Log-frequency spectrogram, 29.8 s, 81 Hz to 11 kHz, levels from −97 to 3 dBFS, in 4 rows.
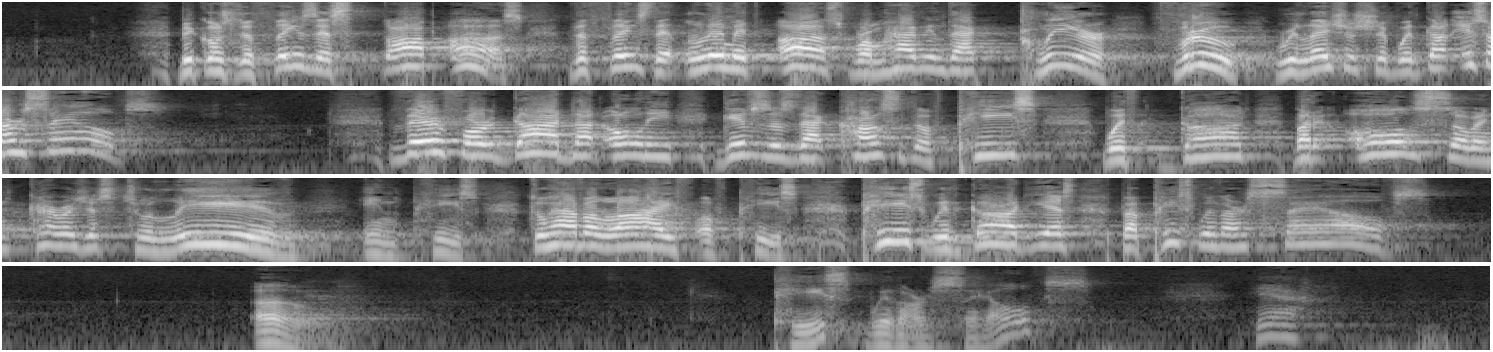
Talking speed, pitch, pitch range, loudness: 120 wpm, 210 Hz, 175-240 Hz, -13 LUFS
